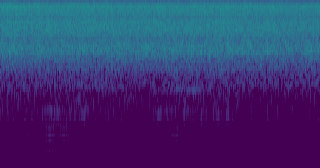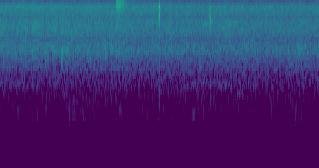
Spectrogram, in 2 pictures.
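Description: A steady hiss with no clear source, with a faint click about five seconds in.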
